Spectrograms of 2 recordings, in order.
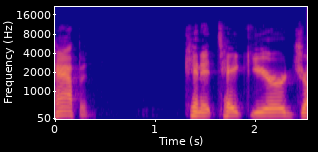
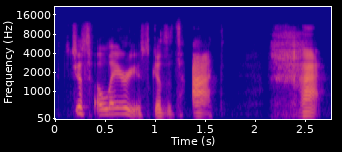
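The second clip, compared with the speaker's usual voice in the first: mumbled aside; 4 semitones lower, 6 dB quieter than usual. Retold or imitated. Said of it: "And then they're like".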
